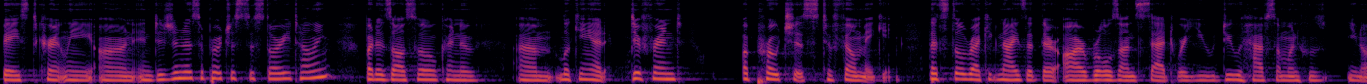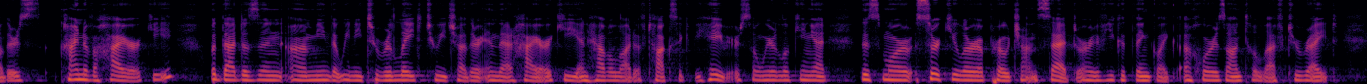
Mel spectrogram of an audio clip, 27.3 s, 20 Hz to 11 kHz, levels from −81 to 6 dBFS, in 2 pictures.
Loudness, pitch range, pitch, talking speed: -33 LUFS, 165-195 Hz, 175 Hz, 185 wpm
